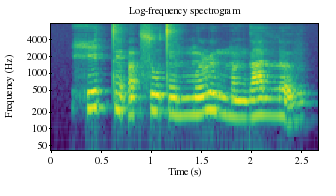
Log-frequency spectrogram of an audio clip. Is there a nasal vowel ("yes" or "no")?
yes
